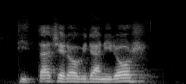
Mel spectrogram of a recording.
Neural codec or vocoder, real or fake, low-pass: codec, 24 kHz, 0.9 kbps, DualCodec; fake; 10.8 kHz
